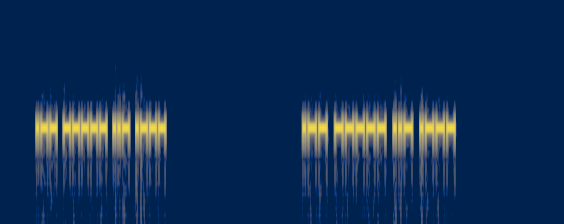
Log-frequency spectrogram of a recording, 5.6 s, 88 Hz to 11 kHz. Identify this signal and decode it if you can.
Morse code, heard as a keyed tone, about 57 wpm, 700 Hz. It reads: W0UJ W0UJ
